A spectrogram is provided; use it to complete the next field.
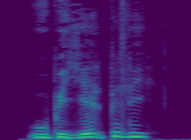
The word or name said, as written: ubehjælpelig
